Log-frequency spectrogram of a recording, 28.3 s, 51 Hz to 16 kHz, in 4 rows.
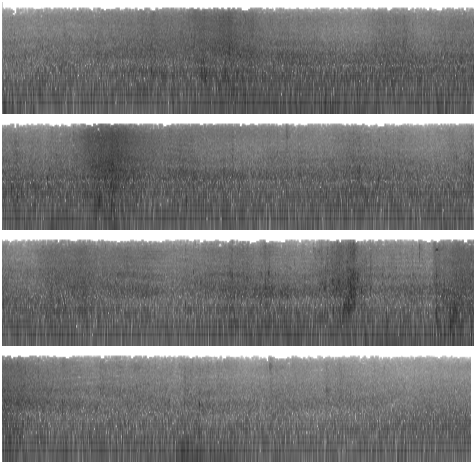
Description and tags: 3. waves, close recording, beach, portugal
A very close recording of waves coming to the beach. I did it to get more details on the small differenc sounds waves are producing.
beach, portugal, sea, shore, water, waves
